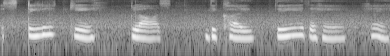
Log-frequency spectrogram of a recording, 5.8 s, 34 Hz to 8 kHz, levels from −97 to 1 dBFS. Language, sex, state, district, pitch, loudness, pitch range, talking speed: Hindi, female, Madhya Pradesh, Dhar, 225 Hz, -15 LUFS, 195-245 Hz, 70 wpm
